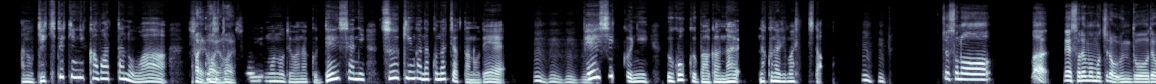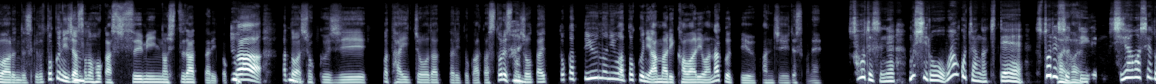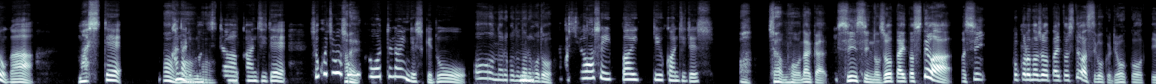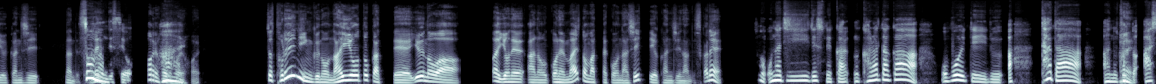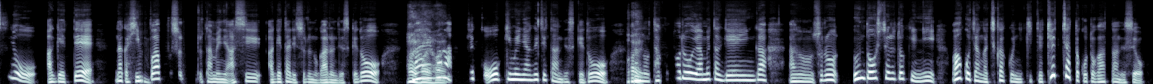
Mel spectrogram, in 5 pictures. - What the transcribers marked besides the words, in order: unintelligible speech; unintelligible speech
- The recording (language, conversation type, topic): Japanese, advice, 筋力向上や体重減少が停滞しているのはなぜですか？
